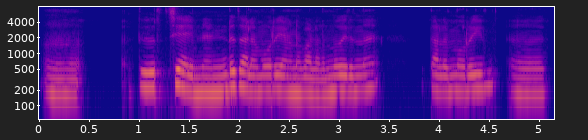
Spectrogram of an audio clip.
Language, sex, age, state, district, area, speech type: Malayalam, female, 18-30, Kerala, Kozhikode, urban, spontaneous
